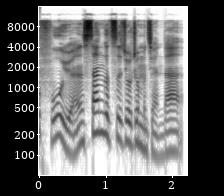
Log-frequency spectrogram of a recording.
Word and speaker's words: fúwùyuán: You say “fúwùyuán.” Three syllables, that simple.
